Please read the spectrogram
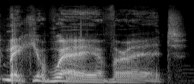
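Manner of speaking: normal talking voice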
